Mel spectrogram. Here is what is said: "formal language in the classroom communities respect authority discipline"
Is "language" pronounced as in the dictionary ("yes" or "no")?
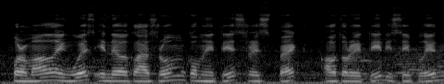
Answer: no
